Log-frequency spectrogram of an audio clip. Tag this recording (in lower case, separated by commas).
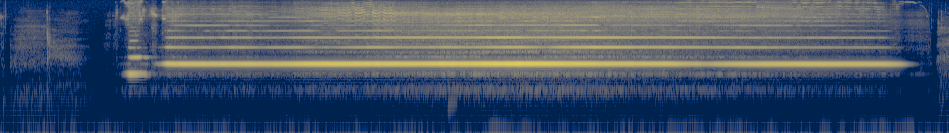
musical instrument, music, wind instrument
